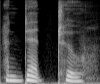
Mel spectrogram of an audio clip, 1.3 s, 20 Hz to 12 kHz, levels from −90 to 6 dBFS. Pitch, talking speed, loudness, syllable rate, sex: 170 Hz, 145 wpm, -18 LUFS, 3.8 syllables/s, female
